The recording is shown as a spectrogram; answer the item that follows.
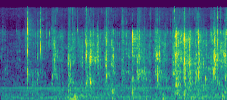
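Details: Dogs eating raw meaty salmon bones and raw chicken carcasses: sharp, crunchy cracks and wet crackling bites in irregular bursts, with a faint steady hum beneath.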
